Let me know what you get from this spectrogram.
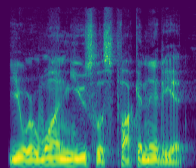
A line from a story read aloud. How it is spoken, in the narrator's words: he yells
